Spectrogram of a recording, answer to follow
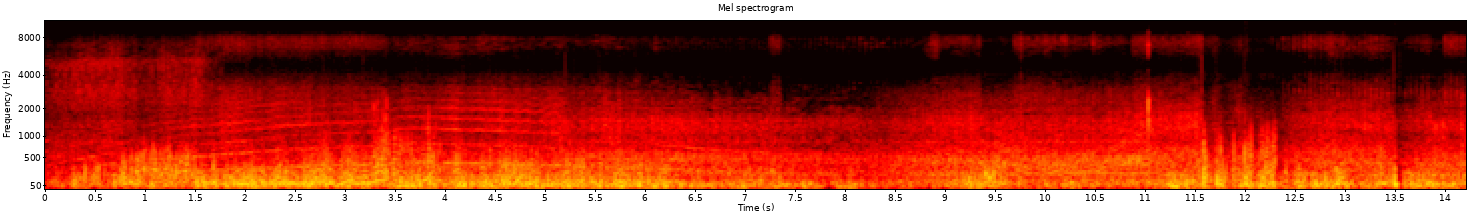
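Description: Veteran Lynx electric unicycle being ridden: heavy wind rumble on the microphone, with the hub motor's whine rising in pitch over the first few seconds and falling away again about six seconds in. A few knocks come near the end.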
